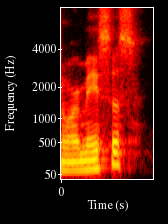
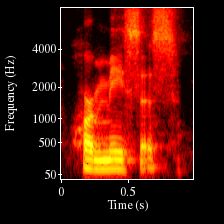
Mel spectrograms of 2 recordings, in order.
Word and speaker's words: hormesis: Pine Creek believes in Ormesis in what? Let me make sure I'm pronouncing that correctly. It's I believe the concept is hormesis.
